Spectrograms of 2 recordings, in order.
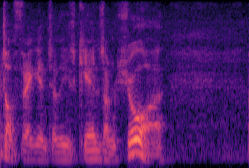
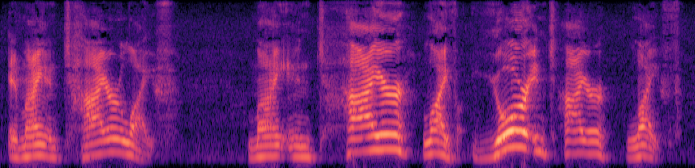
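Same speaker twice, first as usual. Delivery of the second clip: slow, each "entire life" louder; emphatic building; 2 semitones higher, 6 dB louder, much slower than usual. Real, not acted. Streamer ranting to viewers, slow and building louder. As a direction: lean harder on every repeat. Hammering home his argument.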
